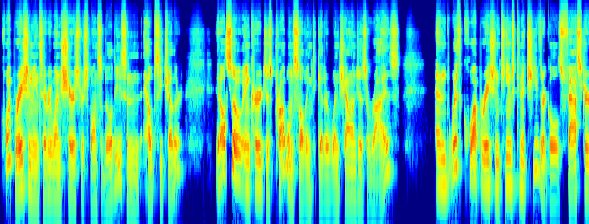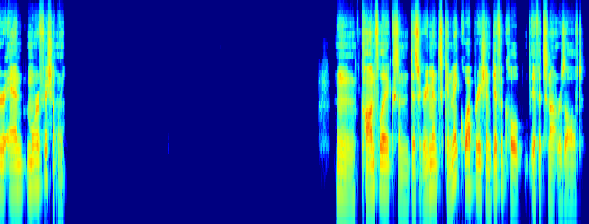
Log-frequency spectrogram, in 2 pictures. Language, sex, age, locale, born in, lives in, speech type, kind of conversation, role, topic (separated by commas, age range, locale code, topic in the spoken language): English, male, 50-54, en-US, United States, United States, read, expert-assistant, expert, What are the key components of effective teamwork?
